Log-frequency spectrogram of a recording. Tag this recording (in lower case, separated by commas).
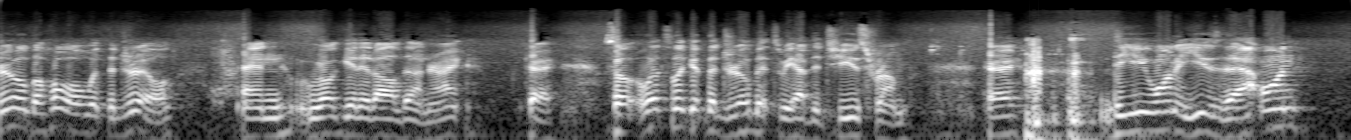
speech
